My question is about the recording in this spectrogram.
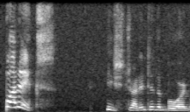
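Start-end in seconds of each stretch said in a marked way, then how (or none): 0.1-0.8 high proud shout of the word; proud yell to the whole class. Acted. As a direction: blurt it out like a prize. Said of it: "he yelled".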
